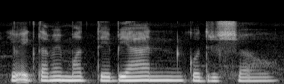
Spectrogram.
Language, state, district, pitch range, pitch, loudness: Nepali, West Bengal, Darjeeling, 170-185 Hz, 185 Hz, -14 LUFS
